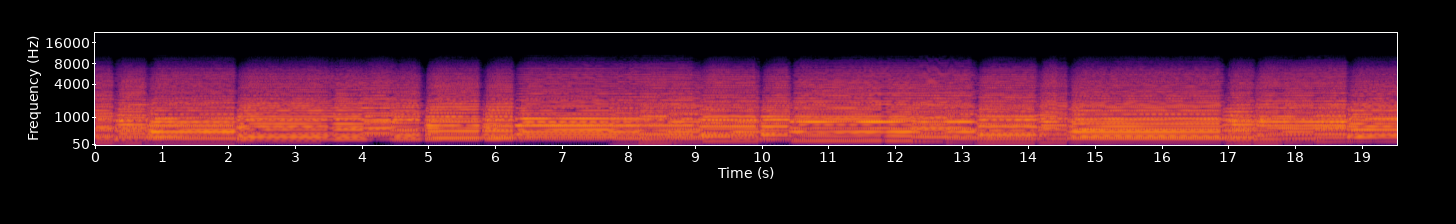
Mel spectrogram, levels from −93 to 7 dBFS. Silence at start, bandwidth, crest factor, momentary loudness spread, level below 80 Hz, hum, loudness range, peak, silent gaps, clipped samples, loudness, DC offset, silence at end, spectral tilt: 0 s; 10 kHz; 14 dB; 2 LU; -62 dBFS; none; 1 LU; -6 dBFS; none; under 0.1%; -21 LUFS; under 0.1%; 0 s; -4.5 dB/octave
